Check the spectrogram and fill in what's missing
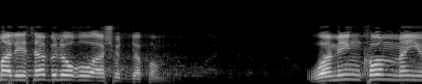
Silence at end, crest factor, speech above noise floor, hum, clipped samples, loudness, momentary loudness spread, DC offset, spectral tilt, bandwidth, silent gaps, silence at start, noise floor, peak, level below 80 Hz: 0 s; 20 dB; 47 dB; none; under 0.1%; -19 LUFS; 14 LU; under 0.1%; -2.5 dB/octave; 6.4 kHz; none; 0 s; -67 dBFS; -2 dBFS; -66 dBFS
